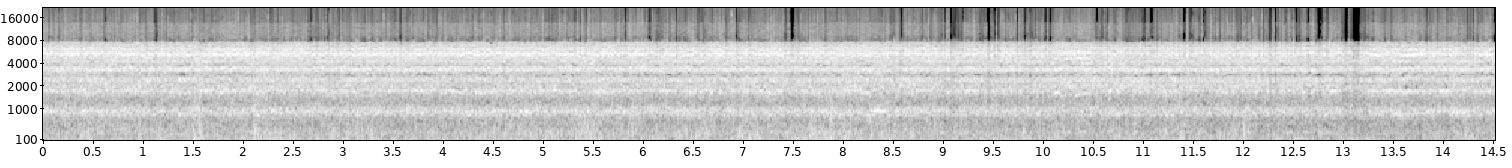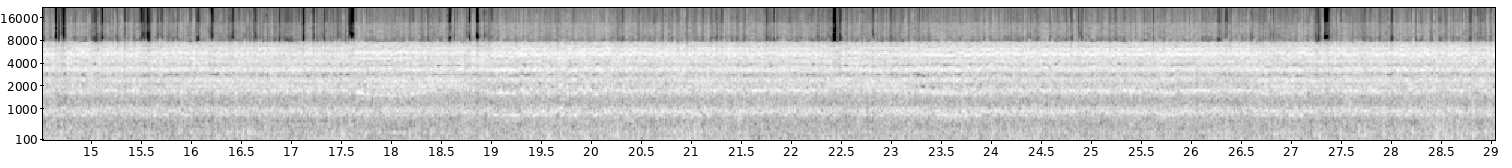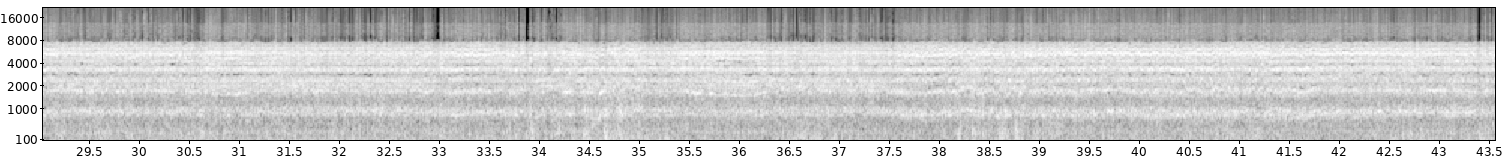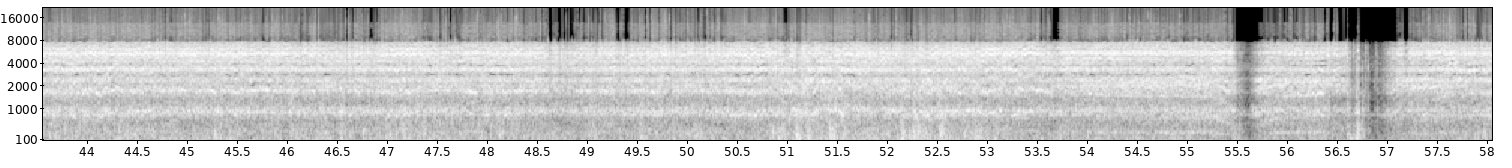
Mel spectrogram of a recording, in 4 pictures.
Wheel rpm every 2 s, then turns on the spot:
230, 240, 230, 230, 230, 230, 230, 230, 230, 220, 230, 230, 230, 230, 230, 230, 230, 230, 230, 220, 220, 230, 230, 230, 230, 230, 240, 180, 120.
none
